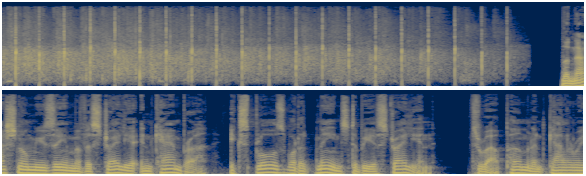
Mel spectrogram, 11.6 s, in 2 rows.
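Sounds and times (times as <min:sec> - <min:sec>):
audience applause: 0:00.0 - 0:05.3
speech: 0:05.6 - 0:11.6.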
